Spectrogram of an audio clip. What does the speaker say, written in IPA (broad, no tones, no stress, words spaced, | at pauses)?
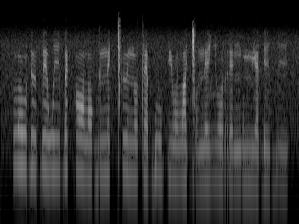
lˠuɗɨɓe wiɓɛ kɔlˠoɡɨne ǀʰɨnotɛ ɓu pʲu lˠiɡ͡ǀone ʎoreŋu mʲɛ ɗibi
